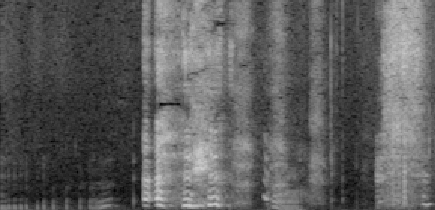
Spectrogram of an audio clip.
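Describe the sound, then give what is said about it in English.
A dog named Chewy sniffs right up against the microphone, making a few loud, snuffly bursts of breath after a soft low rumble at the start, with no one talking. “But oh, Chewy just did a little sniff on the microphone.”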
